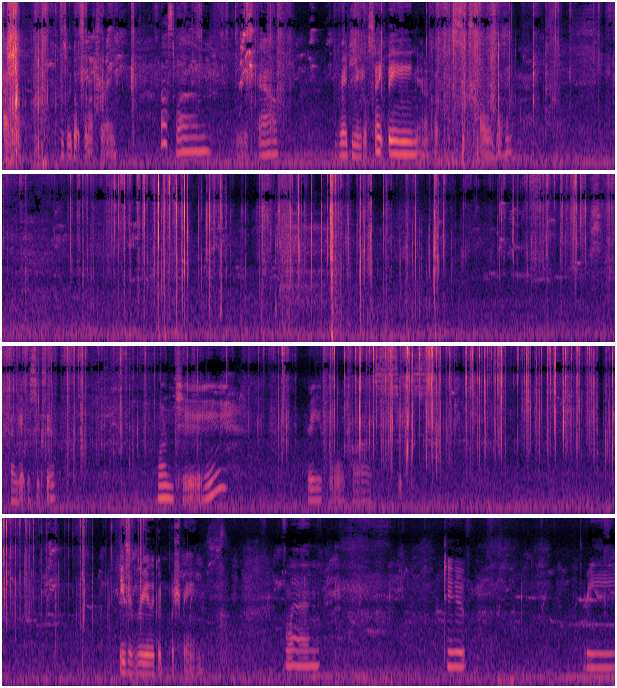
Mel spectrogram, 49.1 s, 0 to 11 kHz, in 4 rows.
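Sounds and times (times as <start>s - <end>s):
plastic bag crinkling: 0.0s - 2.3s, 8.3s - 39.7s
low steady rumble: 0.0s - 49.0s
compost rustling: 6.7s - 39.8s.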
